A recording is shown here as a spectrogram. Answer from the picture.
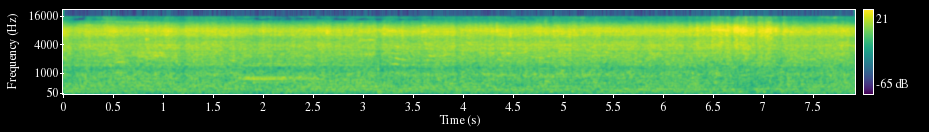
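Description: Steady, loud running noise of a moving passenger train, heard from inside the coach: wheels rumbling and clattering on the track.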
